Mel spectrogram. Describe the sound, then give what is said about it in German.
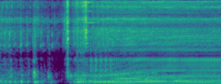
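A DLRG rescue boat's engine catches with a sharp burst, then settles into a loud, steady roaring drone, its low rumble sustained and unbroken as the boat speeds along on the water on an operation. “Action pur, Wind und die Spritzer der Gischt im Gesicht. Das ist die DLRG im Einsatz auf dem Wasser, bevor es an die Rettung geht.”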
